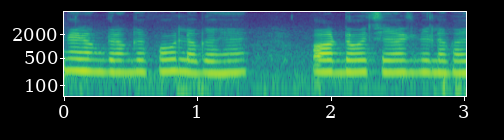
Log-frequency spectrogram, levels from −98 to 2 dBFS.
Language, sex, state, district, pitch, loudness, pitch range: Hindi, female, Chandigarh, Chandigarh, 225 Hz, -17 LUFS, 220-230 Hz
